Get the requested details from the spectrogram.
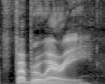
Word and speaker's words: February: the date in question being the 17th of February. We remind you that February has two R's, both of which are pronounced.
